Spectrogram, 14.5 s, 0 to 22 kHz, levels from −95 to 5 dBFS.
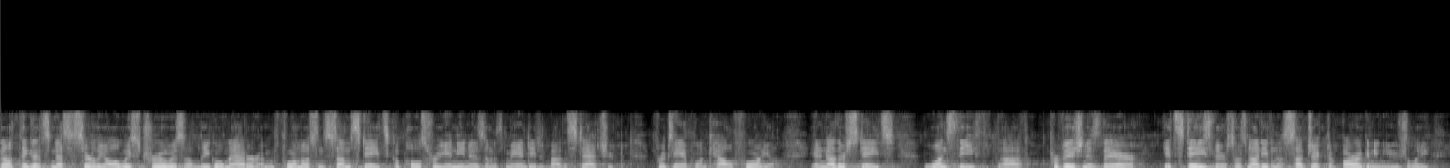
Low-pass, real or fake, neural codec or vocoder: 7.2 kHz; fake; codec, 16 kHz, 4.8 kbps, FACodec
